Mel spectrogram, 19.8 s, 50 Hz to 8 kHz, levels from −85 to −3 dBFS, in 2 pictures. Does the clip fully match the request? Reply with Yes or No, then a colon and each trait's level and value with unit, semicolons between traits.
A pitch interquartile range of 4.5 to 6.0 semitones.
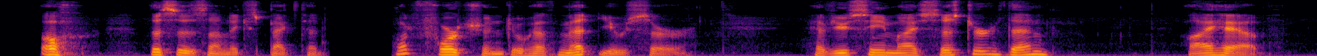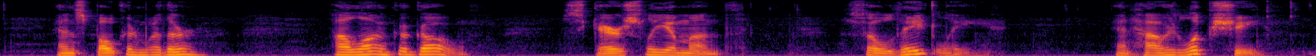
Yes: wide, 5.4 semitones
